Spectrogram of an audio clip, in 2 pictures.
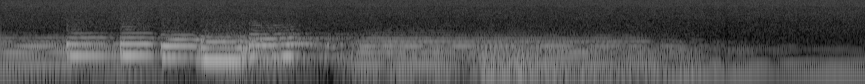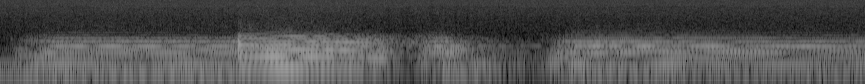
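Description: Live jazz with a brass ensemble of trumpets, trombones, horns and tubas holding sustained chords over a low bass part, with a bass and soprano saxophone group. A melody line slides down in pitch about a second in and again near six seconds, between phrases that swell and ease off.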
